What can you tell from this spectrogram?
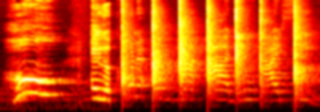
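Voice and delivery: slow, very loud dramatic reveal; outraged shout. Real, not acted. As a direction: bellow it out word by word. Outraged reveal of boyfriend in photo.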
